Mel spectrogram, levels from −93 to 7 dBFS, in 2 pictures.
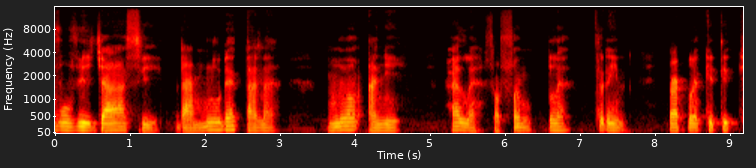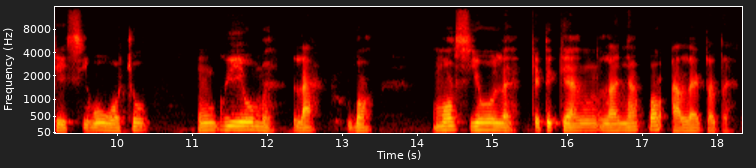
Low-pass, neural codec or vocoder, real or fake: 14.4 kHz; codec, 44.1 kHz, 2.6 kbps, SNAC; fake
